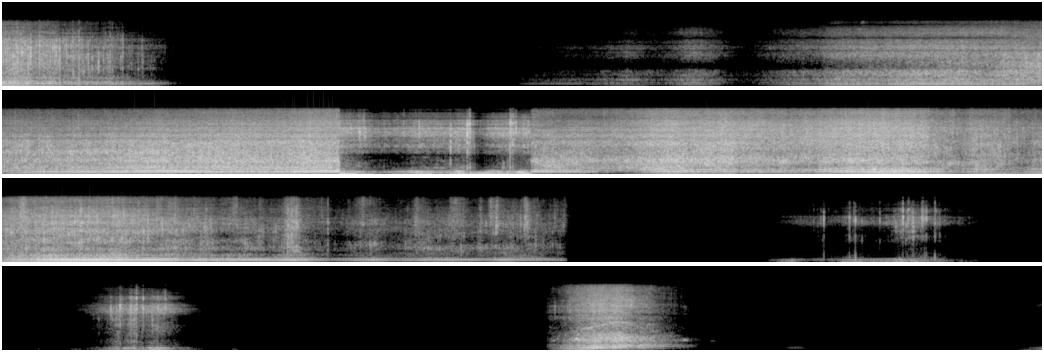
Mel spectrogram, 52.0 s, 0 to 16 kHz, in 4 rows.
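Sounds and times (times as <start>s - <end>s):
mud and water splashing: 0.0s - 1.9s, 10.6s - 33.1s
truck engine revving: 0.0s - 2.0s, 9.8s - 33.0s, 45.9s - 47.6s.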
